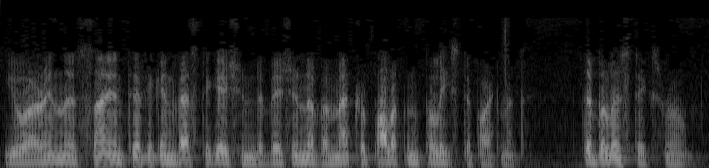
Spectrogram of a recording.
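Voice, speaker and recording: An American man reading a scripted 1950s radio commercial as an announcer, with emphatic, deliberate salesmanship. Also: sits low, slightly rough, faint music behind. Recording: muffled old radio recording.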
